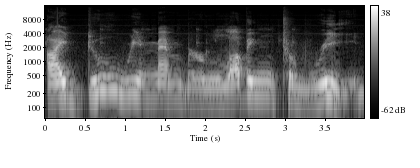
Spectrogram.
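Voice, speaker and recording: Speaking at a very slow pace with an American accent, a woman uses a fairly low pitch and lively intonation. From US Midwest. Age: 90s. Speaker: grandmother telling life stories. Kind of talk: oral history interview. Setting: seated interview, boom mic.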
